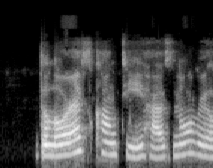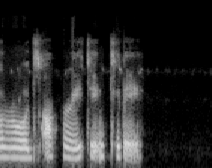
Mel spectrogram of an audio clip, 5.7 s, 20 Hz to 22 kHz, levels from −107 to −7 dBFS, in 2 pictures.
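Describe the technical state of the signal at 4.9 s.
At 4.9 s the speech signal is intact, with no dropout, distortion, glitch or other technical fault audible at that moment.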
